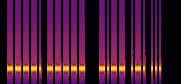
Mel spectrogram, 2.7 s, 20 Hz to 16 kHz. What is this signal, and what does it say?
Morse code, heard as a keyed tone, about 40 wpm, 700 Hz. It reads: 90 YRS
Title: Practice QSO - Exchange 3 - More Info - 40wpm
